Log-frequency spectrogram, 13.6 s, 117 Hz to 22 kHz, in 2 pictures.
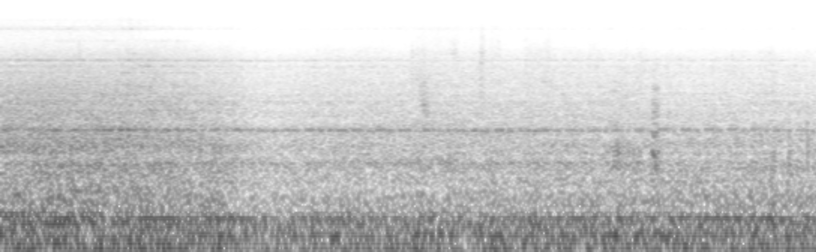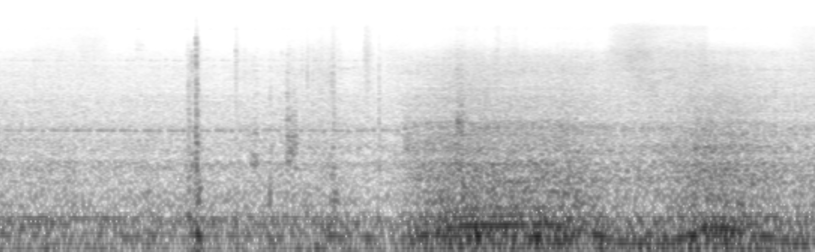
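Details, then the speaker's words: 2024 Chevrolet Silverado High Country Duramax diesel after replacing a turbo damaged by plastic, in the yard: smooth, steady idle with only a faint even turbo hiss, no whine or scraping; sounds way better, healthy. "That sounded way better, so everything should be good now, I'm pretty sure."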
